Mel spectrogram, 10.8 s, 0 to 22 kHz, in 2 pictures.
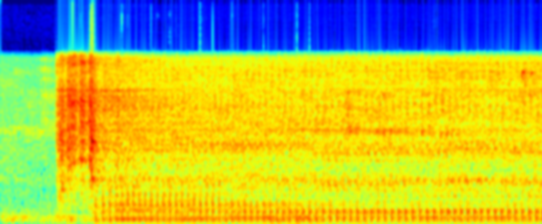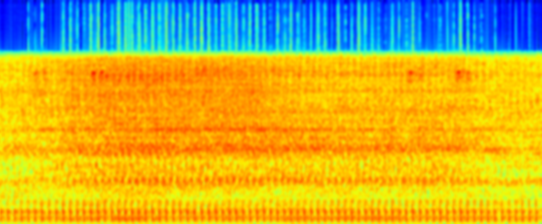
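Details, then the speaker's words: Horizon 250, previously very loud engine noise, after work on the cam chain tensioner; starts right up into a steady, even single-cylinder idle with no top-end rattle; now extremely quiet. "mais uma coisa eu posso afirmar tava um barulho horrível e agora ela está extremamente silenciosa"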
